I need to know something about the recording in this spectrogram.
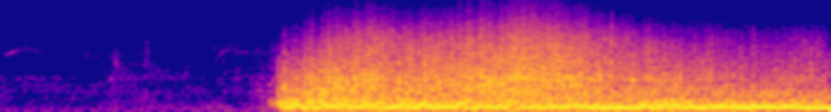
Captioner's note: explosion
